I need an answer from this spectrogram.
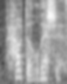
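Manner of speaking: hushed. Acted. Maggie savouring pie.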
